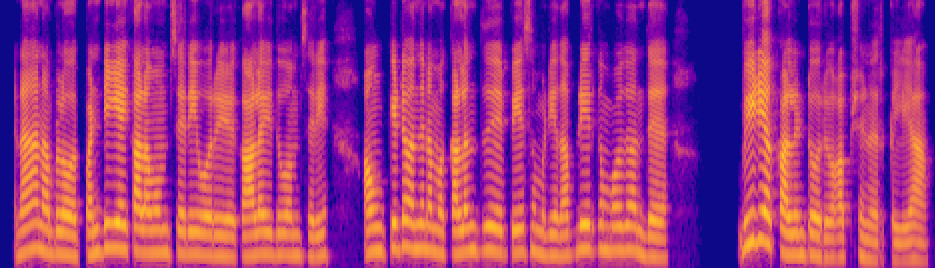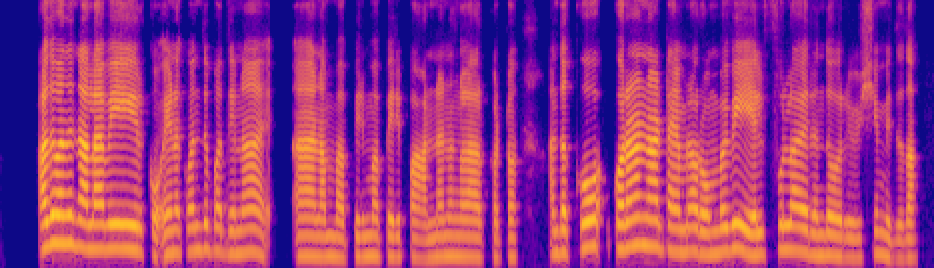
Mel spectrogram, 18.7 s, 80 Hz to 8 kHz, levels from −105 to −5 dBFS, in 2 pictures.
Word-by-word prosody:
ஏனா, 200 +2 +2 0.2
நம்மள 195 -2 -1
ஒரு 175 - -4
பண்டிகை 235 +5 +3
காலமும் 205 -1 +3
சரி, 195 0 -1
ஒரு 180 -1 -2 0.2
கால 180 +2 +5
இதுவும் 185 -1 -7
சரி. 170 +1 -4 0.4
அவங்க 215 +2 +1
கிட்ட 240 +1 +2
வந்து 230 0 -1
நம்ம 205 -2 -2
கலந்து 215 +2 +1 0.2
பேச 205 0 0
முடியாது. 180 -1 -4
அப்டி 210 +5 -2
இருக்கும்போது 220 0 -5
அந்த 175 -3 -2 0.9
வீடியோ 295 +1 +8
கால்ன்ட்டு 185 -2 +3
ஒரு 165 - -5
ஆப்ஷன் 165 0 -8
இருக்கு 140 - -14
இல்லையா, 145 +1 -3 0.6
அது 250 +4 +7
வந்து 280 0 +5
நல்லாவே 230 0 +5 0.2
இருக்கும். 210 -4 -5
எனக்கு 205 +1 -5
வந்து 220 +2 -6
பார்த்தீங்கன்னா, 200 0 -3 0.7
நம்ப 170 0 -4 0.2
பெரியம்மா, 170 +1 -6
பெரியப்பா, 170 -1 -5
அண்ணனுங்களா 170 +2 -4
இருக்கட்டும். 165 +1 -9 0.3
அந்த 200 - 0 0.2
கோ 240 +1 +3 0.3
கொரோனா 255 +2 +6
டைம்ல 210 0 0
ரொம்பவே 210 +4 -1
ஹெல்ப்புல்லா 220 +5 -2
இருந்த 185 0 -5
ஒரு 165 -1 -7
விஷயம் 190 +2 -9
இதுதான். 155 +1 -5
195 Hz, 155 wpm, -23 LUFS, 175-220 Hz, 0.9 s, வீடியோ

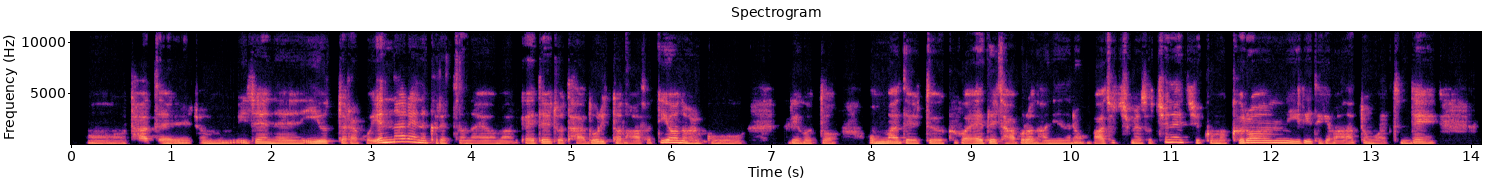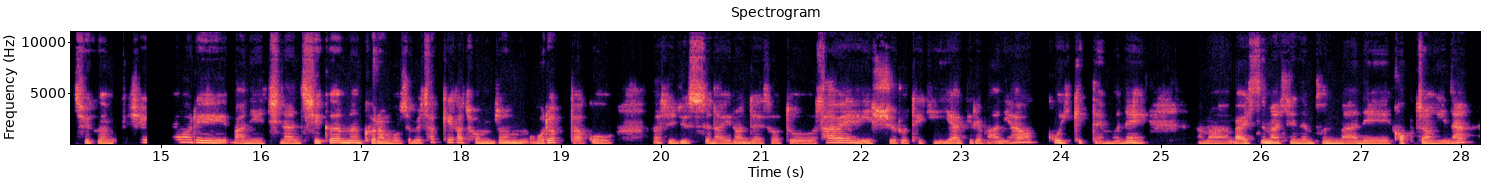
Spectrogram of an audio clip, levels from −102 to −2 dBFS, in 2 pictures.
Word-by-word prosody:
어 135 +1 -7
다들 75 - -2
좀 70 0 -4
이제는 150 -4 0
이웃들하고 175 -4 +1
옛날에는 250 -1 +5
그랬잖아요. 135 -4 -5
막 130 -1 -7
애들도 150 +1 0
다 135 - -3
놀이터 165 +1 0
나와서 135 -5 -5
뛰어놀고 150 -11 +1 0.4
그리고 155 -4 -3
또 140 -1 -6 0.3
엄마들도 160 -2 +1
그거 150 -6 -2
애들 155 +2 +2
잡으러 150 0 0
다니느라고 145 +1 -4
마주치면서 160 +1 -1
친해지고 245 -8 0
막 145 0 -4
그런 205 +1 +4
일이 170 -1 +2
되게 165 0 -5
많았던 165 +5 -4
것 150 - -6
같은데 170 +4 -2 0.5
지금 165 -3 0 0.7
세월이 220 -7 +3
많이 150 -5 -2
지난 155 -2 +3
지금은 195 +3 +5
그런 170 -3 +2
모습을 140 +1 -2
찾기가 230 +2 -1
점점 170 +1 +1
어렵다고 160 -7 -2 0.4
사실 175 -2 -2
뉴스나 155 -1 +5
이런 160 +3 -1
데서도 140 -3 -5
사회 215 +1 +3
이슈로 140 0 +2
되게 165 +1 -6
이야기를 165 -1 -1
많이 130 -1 -5
하고 125 - +1
있기 185 +2 -3
때문에 165 +4 -1 0.5
아마 135 -4 -4
말씀하시는 155 +1 +3
분만의 140 -1 -1
걱정이나 160 - +1
160 Hz, 315 characters per minute, -24 LUFS, 145-180 Hz, 0.7 s, 옛날에는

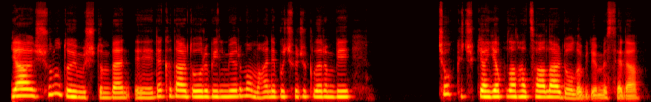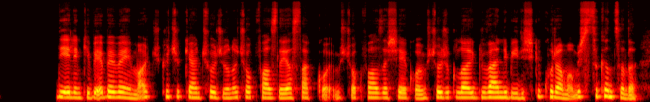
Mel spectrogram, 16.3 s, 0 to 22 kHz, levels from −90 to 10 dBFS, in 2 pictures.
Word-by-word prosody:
Ya, 255 +1 +5
şunu 305 +7 -5
duymuştum, 200 -5 0
ben, 190 0 0
eee, 185 0 -3
ne 235 0 -2
kadar 230 -1 +1
doğru 225 0 +4
bilmiyorum 225 +2 +1
ama, 215 -6 -2
hani, 215 +1 -1
bu 225 - 0
çocukların 225 -1 -1
bir 220 0 +2 1.1
çok 325 -1 -4
küçükken 230 0 +2
yapılan 225 +1 +5
hatalar 220 -1 +4
da - - -2
olabilir. 160 - -3
Mesela, 90 -2 -4 0.9
diyelim 195 -3 +3
ki, 190 +1 -4
bir - - +4
ebeveyn 200 -5 +2
var, 215 +6 -3
çü 225 - -25
küçükken 215 -3 -3
çocuğuna 185 -1 -3
çok 200 0 -5
fazla 175 -2 -1
yasak 185 +1 -2
koymuş, 185 - -8
çok - - -6
fazla 185 -1 -1
şey 95 - -3
koymuş, 160 +2 -5
çocukla 195 0 +2
güvenli 195 +1 +1
bir 180 - -3
ilişki 180 +6 -7
kuramamış, 215 0 +1
sıkıntılı, 225 - 0
210 Hz, 160 wpm, -24 LUFS, 185-225 Hz, 1.1 s, Ya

